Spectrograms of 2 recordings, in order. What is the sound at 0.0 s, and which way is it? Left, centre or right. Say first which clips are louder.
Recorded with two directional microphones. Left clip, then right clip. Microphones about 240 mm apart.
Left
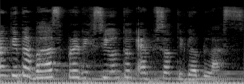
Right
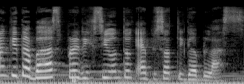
A woman's voice: right 7 dB; right.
